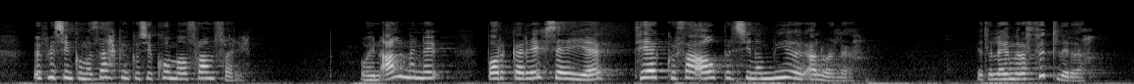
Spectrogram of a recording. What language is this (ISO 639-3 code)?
isl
